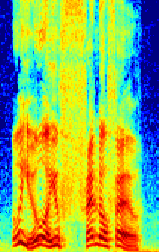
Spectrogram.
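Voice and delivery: very high, swooping, pompous little man voice. Voicing a tiny man strutting out to the arrivals: pompous tiny man's voice. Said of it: "full of pomp and circumstance of himself".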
